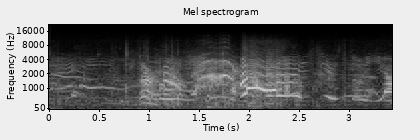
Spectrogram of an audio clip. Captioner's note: both grunting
